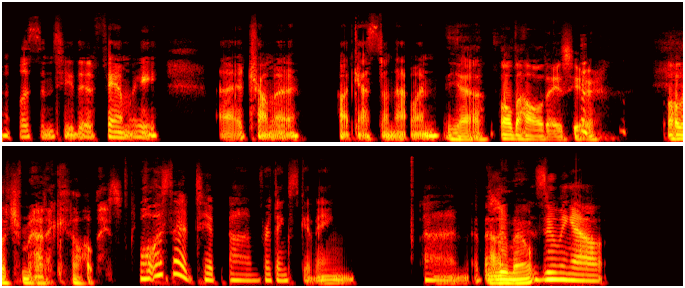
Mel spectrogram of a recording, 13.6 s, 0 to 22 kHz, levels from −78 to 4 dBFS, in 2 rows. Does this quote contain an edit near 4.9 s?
yes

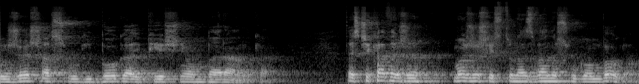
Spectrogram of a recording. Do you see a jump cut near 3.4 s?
no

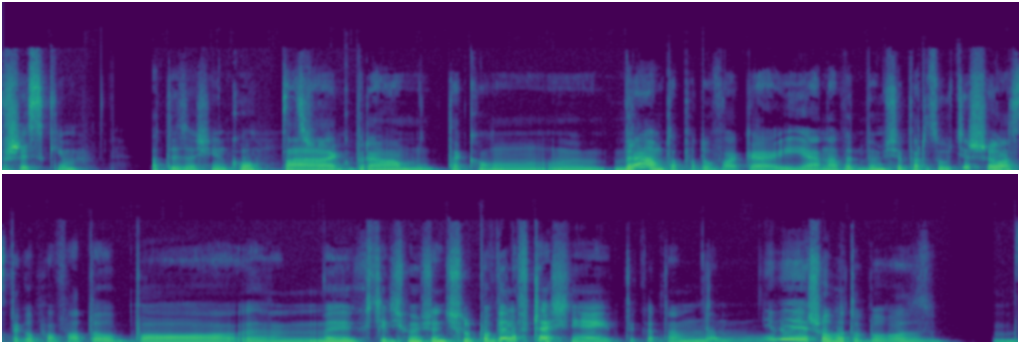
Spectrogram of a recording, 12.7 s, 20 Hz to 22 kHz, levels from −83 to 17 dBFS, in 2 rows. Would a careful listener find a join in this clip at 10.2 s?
no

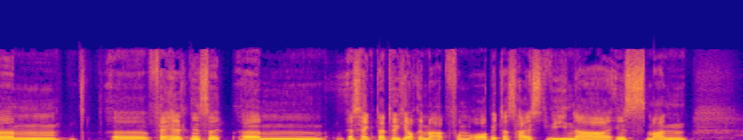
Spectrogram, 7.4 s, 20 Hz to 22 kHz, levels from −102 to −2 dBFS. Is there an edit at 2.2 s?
yes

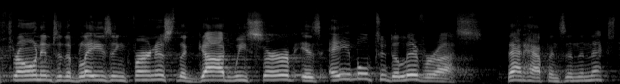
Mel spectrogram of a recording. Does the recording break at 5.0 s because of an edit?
yes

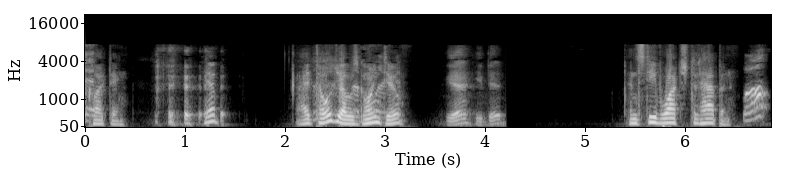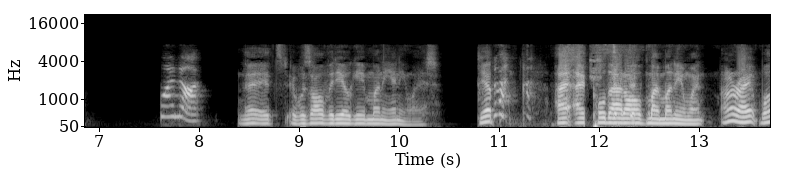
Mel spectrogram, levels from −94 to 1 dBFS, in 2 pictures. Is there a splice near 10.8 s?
yes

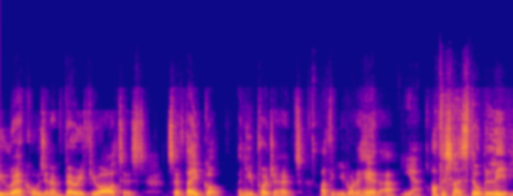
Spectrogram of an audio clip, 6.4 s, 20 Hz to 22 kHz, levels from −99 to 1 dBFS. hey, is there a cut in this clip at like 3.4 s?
no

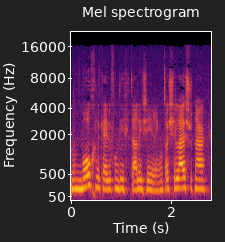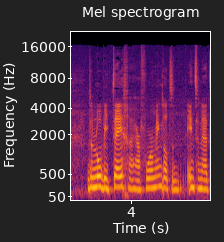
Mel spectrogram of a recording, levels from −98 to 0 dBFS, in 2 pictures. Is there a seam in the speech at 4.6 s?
yes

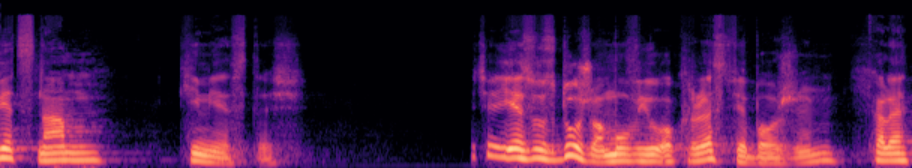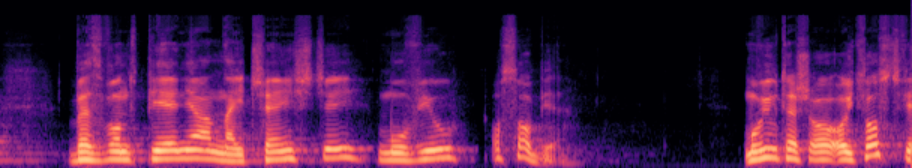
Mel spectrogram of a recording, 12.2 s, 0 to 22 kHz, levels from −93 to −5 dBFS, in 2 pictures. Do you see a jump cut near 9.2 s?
yes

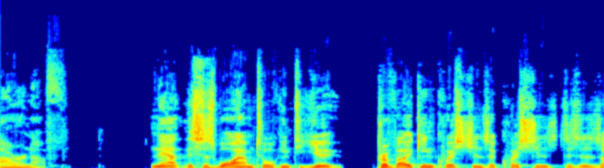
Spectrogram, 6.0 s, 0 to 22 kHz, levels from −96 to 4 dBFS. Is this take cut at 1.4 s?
no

